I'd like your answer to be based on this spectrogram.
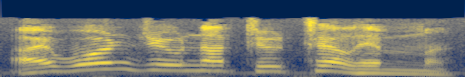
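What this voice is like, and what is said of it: Grating baritone with an accent. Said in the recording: “The voice was a grating baritone with an accent new to Teg.”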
